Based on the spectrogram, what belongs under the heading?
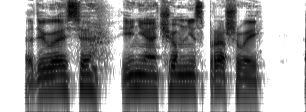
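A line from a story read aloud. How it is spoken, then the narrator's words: Tense, frightening voice. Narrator (Russian): обронил он столь напряженным голосом, что я испугался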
